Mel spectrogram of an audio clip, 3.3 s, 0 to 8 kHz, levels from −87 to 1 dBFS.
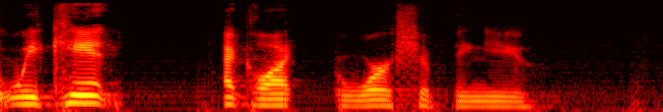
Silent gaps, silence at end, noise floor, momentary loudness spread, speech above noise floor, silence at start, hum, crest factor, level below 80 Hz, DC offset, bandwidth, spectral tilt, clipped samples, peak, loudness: none; 0.65 s; -64 dBFS; 15 LU; 34 dB; 0 s; none; 18 dB; -62 dBFS; under 0.1%; 7.6 kHz; -7.5 dB/octave; under 0.1%; -14 dBFS; -31 LUFS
